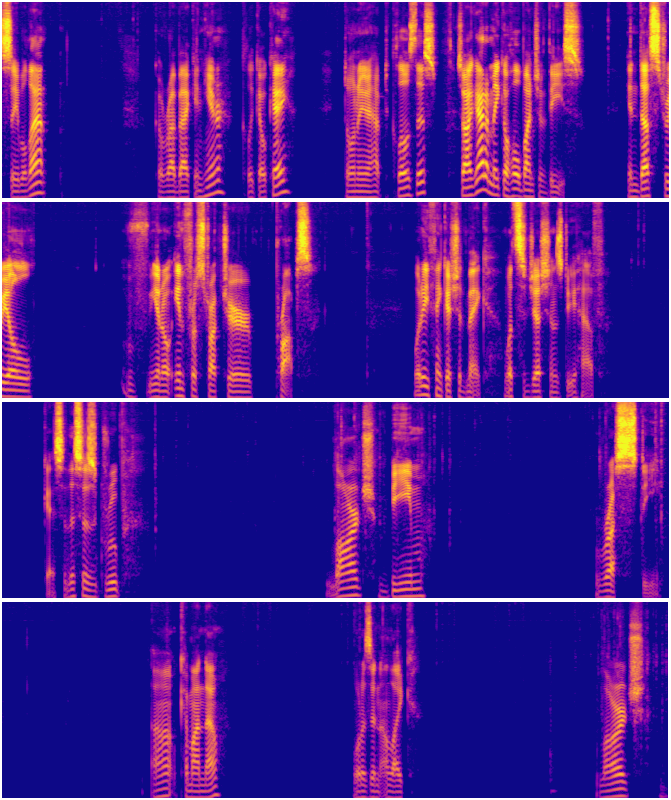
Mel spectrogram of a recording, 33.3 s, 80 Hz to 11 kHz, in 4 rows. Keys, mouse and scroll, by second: 1.7-3.7 drag, 17.9 F2, 17.9-21.0 drag, 18.3-24.6 typing, 19.7 shift+middle click, 20.2 ctrl+middle click, 27.0 Escape, 29.5 double click, 30.7 double click, 31.6 F2, 32.0-33.3 typing.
